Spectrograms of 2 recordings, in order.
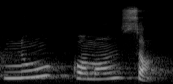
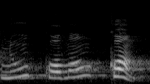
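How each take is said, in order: First: The c is said as a soft s sound. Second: The c is said as a hard k sound. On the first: The speaker calls it right. "to make the pronunciation nice" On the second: The speaker calls it wrong. "we can't pronounce this properly"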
